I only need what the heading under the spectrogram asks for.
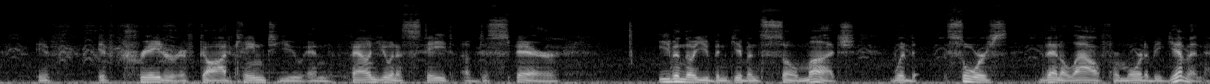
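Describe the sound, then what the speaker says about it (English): Crows caw repeatedly in the background, steady and clearly audible beneath a person's continuous speech throughout. "If you can hear the crows in the background"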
